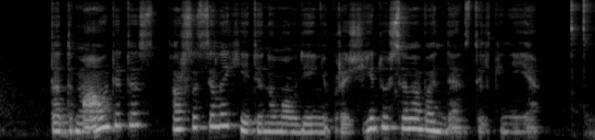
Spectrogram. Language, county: Lithuanian, Vilnius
